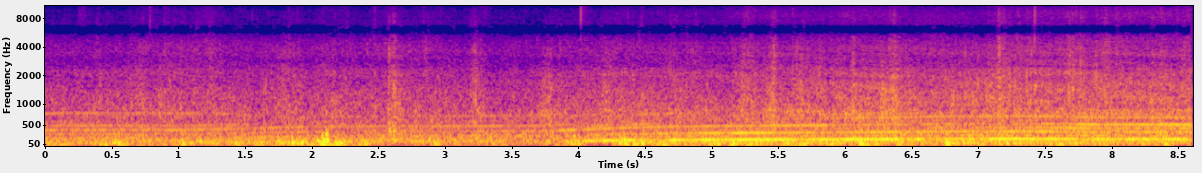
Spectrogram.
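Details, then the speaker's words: Restored 1996 Johnson 15 HP outboard, model J15RED0, on a lake test after a stuck thermostat and its gasket were replaced; it was thought to have caused overheating, heat-sensor shutdown and bogging. Steady drone climbs smoothly as the boat pulls away, with no bogging. Normal running. "Just starts up idles real good. Like I said, I changed the handle, the stop switch, redid the cover, decals, everything on it. She runs great."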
